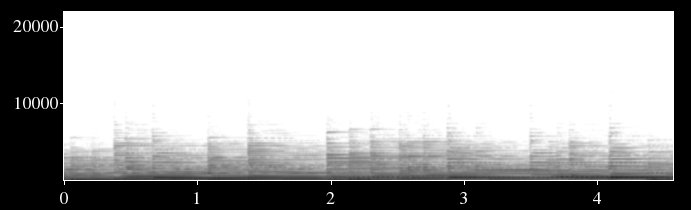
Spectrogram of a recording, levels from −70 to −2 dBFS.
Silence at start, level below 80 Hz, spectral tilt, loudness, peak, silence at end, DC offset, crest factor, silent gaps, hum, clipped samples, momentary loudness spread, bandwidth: 0 s; -48 dBFS; -7.5 dB/octave; -21 LUFS; -6 dBFS; 0 s; under 0.1%; 14 dB; none; none; under 0.1%; 5 LU; 7.8 kHz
